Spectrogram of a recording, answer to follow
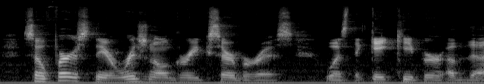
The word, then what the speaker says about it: Cerberus: was Dante's version of Cerberus we can pronounce it Kerberos I think perhaps the original Greek was Kerberos I grew up with it being called Cerberus so I'm it's gonna default to that so first the original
